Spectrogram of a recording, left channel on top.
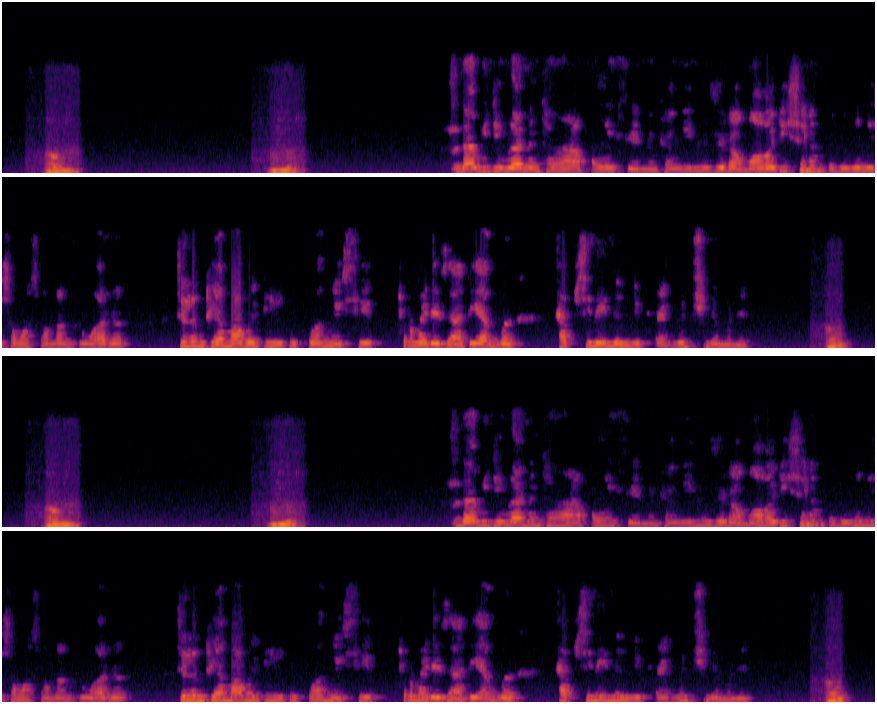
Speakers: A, in the centre; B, on the left.
A: औ उम
B: दा बिदिब्ला नोंथाङा फंनैसो नोंथांनि नोजोराव माबायदि सोलोंथाइखौ जोंनि समाजाव खालामनांगौ आरो सोलोंथाइया माबायदि बेखौ आं एसे फोरमायदो जाहाथे आंबो साबसिनै नोंनिफ्राय मोनथिनो मोनो।
A: औ।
